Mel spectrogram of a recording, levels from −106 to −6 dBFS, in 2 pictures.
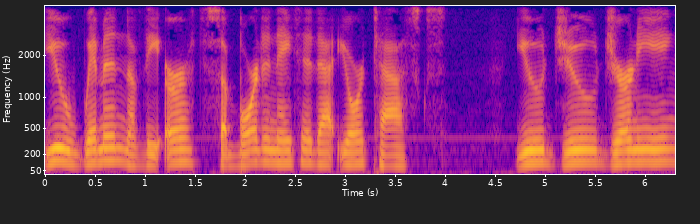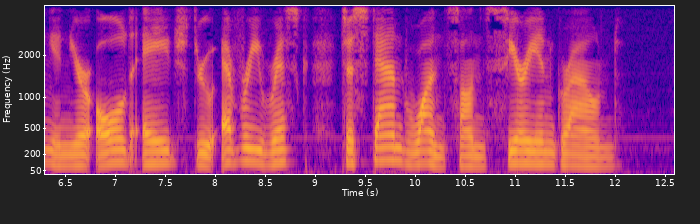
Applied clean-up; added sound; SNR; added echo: none; none; none; none.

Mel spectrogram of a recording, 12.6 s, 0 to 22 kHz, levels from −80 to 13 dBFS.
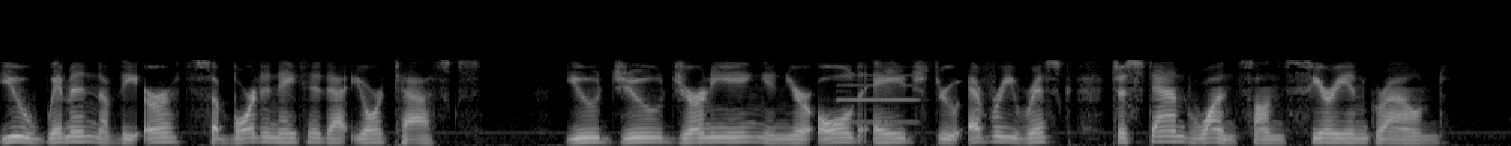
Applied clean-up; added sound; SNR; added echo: none; Wind instrument, woodwind instrument; 18 dB; none.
